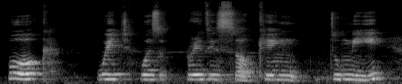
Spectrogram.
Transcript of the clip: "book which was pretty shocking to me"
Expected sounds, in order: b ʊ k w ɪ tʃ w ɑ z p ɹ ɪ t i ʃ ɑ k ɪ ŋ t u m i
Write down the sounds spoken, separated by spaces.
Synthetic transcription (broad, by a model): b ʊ k w ɪ tʃ w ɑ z p ɹ ɪ t i s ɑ k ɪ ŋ t u m i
